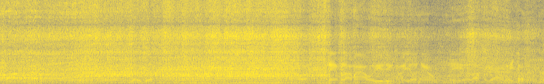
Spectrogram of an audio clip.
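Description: Engine of a small tracked rice-hauling carrier running steadily as it drives through rice stubble. About five seconds in the engine fades and a voice is heard.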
